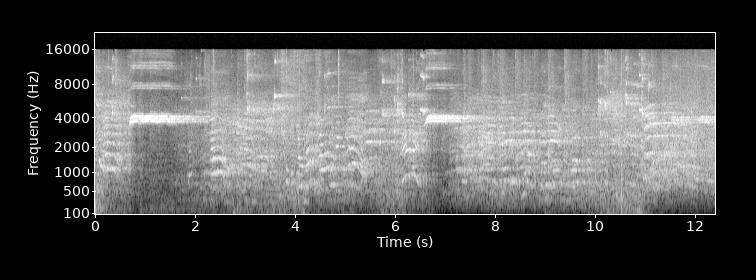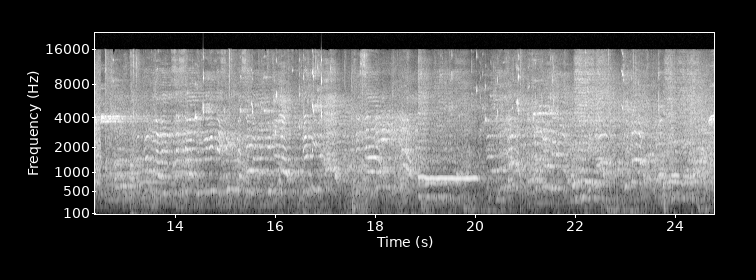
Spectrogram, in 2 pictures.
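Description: Live handball play in a reverberant sports hall: the ball bouncing on the wooden court, shoes squeaking, and players and crowd calling out. A short, high referee's whistle blast sounds about a second in, again around seven seconds and around twelve seconds.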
